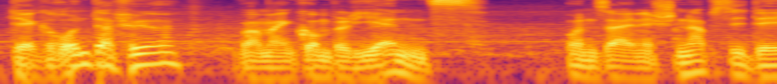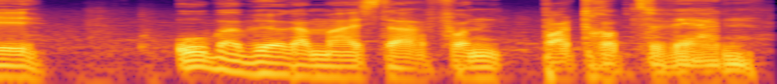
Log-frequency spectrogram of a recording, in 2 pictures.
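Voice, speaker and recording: Very deep, gravelly male narrator. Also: fairly bright tone, slight background noise, heavily acted. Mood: matter-of-fact. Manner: wry, blunt, slangy. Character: laid-back working-class buddy narrating, wry and blunt. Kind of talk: colloquial radio drama narration.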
